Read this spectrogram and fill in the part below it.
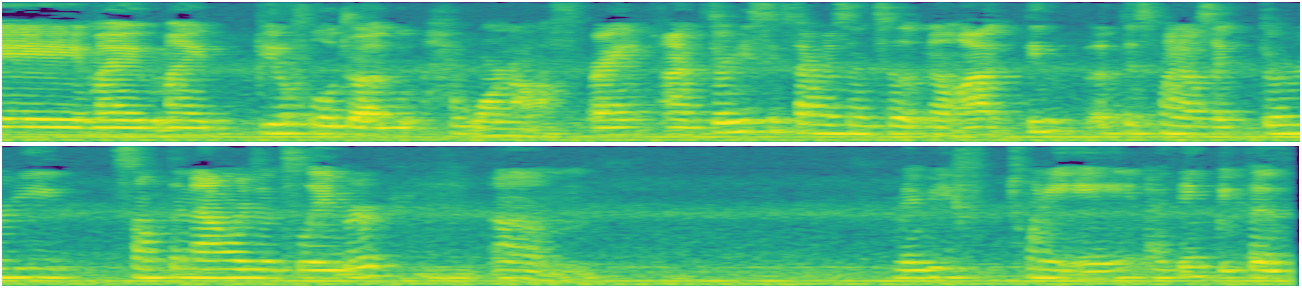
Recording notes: We did have some audio troubles for this episode and apologize for any drop in quality.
